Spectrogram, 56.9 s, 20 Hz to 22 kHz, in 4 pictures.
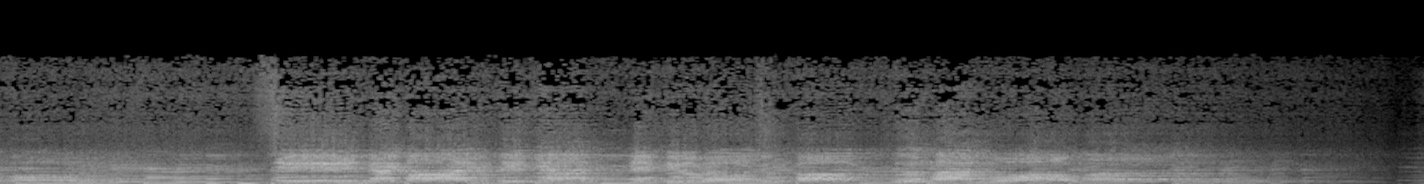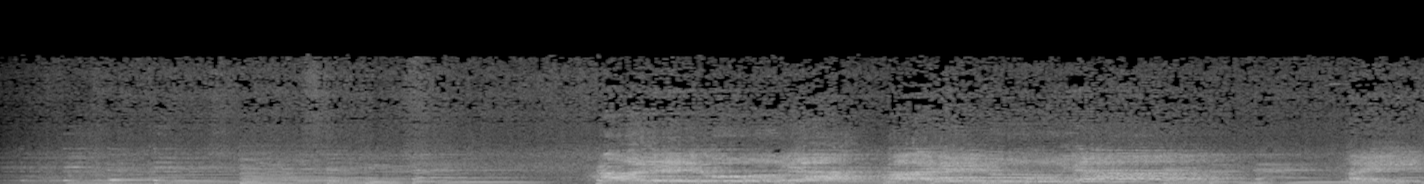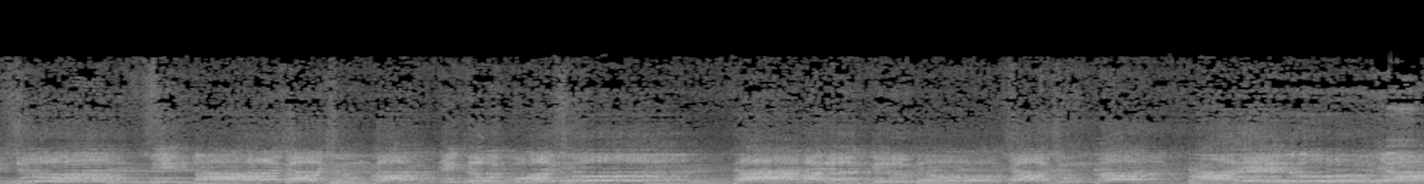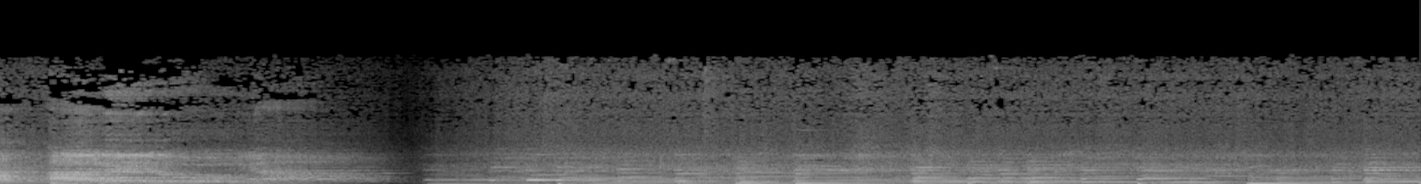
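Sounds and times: church choir singing: 0:00.0 - 0:14.0, 0:19.5 - 0:47.0
instrumental accompaniment: 0:00.0 - 0:56.9.

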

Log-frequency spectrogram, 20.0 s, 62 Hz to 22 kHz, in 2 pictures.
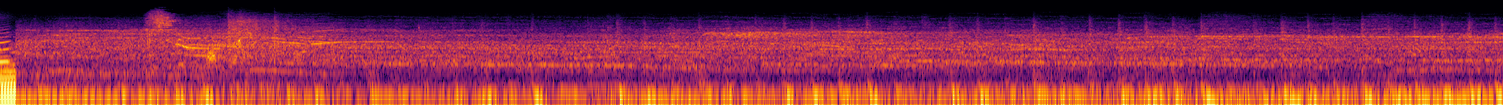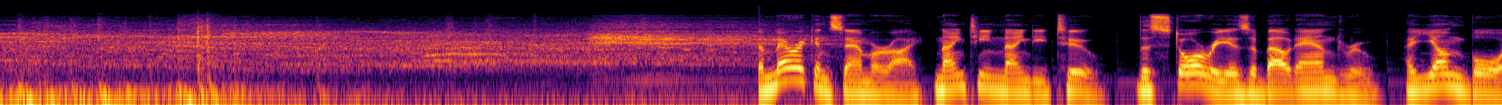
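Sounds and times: low rumble: 0:00.0 - 0:00.4
action film music: 0:00.0 - 0:16.3.

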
